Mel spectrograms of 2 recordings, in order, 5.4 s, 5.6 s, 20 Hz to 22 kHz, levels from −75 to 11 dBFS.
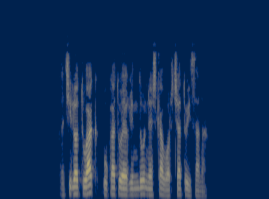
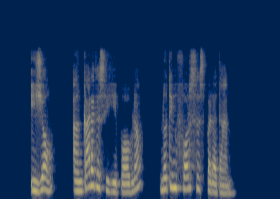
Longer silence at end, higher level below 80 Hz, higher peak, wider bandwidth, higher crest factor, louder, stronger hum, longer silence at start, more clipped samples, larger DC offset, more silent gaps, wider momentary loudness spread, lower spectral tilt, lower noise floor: first, 1.3 s vs 0.9 s; second, -72 dBFS vs -60 dBFS; about the same, -2 dBFS vs -2 dBFS; first, 9.4 kHz vs 8.4 kHz; first, 24 dB vs 16 dB; second, -24 LUFS vs -18 LUFS; neither; first, 1.2 s vs 0.6 s; neither; neither; neither; first, 13 LU vs 9 LU; second, -3 dB/octave vs -4.5 dB/octave; first, under -90 dBFS vs -85 dBFS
